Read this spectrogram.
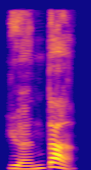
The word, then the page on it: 元旦: yuán dàn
